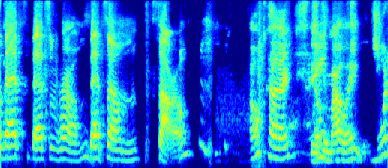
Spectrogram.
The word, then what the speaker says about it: Sorrel: most americans will say sorel but the way we pronounce it it sounds like sorrow like s-o-r-r-o-w and so i was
